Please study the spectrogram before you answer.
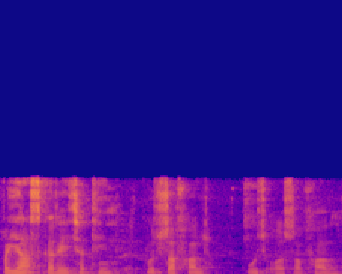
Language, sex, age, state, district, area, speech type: Maithili, male, 60+, Bihar, Saharsa, urban, spontaneous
